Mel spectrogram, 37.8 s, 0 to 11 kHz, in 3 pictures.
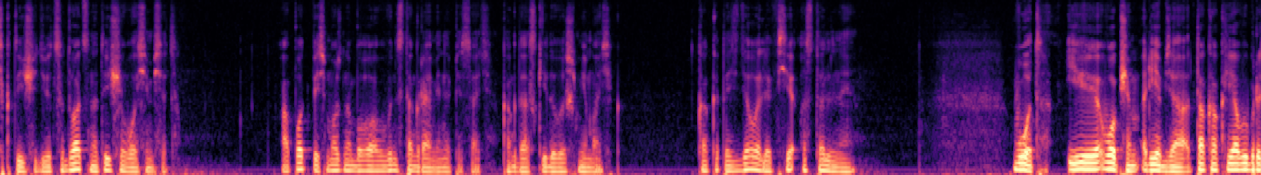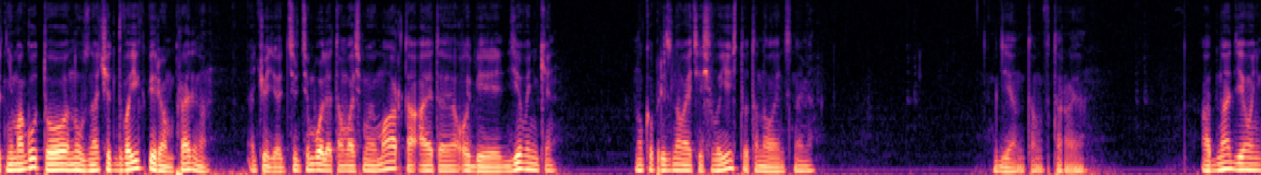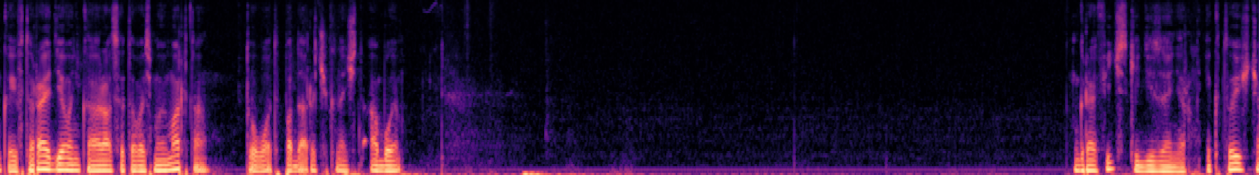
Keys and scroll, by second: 12.5 space, 13.9 space, 17.0 super+c, 19.1 super+v, 19.5 Return, 25.8 super+c, 27.7 super+e, 27.9 super+v, 28.3 Return.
